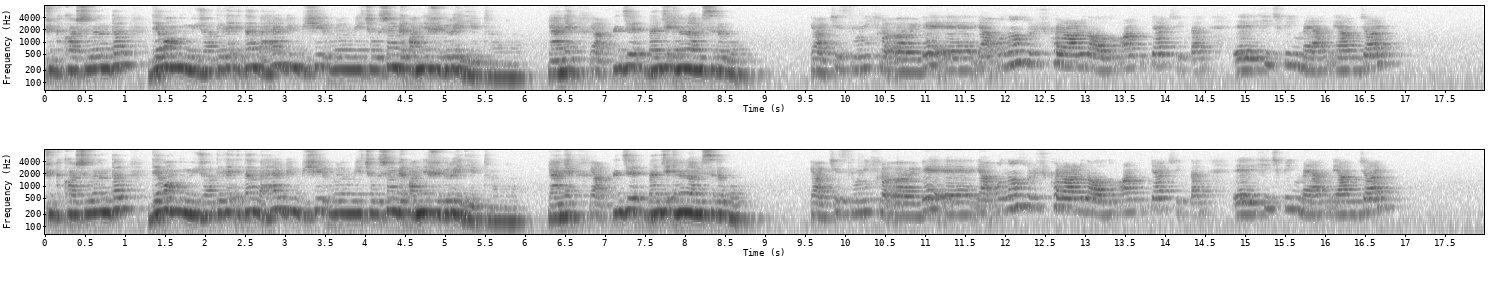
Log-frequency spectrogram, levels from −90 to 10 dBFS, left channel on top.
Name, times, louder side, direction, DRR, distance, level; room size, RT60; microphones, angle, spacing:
voice 1, 0.0-5.9 6.3-6.8 7.1-8.7, right 2 dB, 15° right, -3 dB, 0.5 m, -26 dB
voice 2, 9.6-16.7, equal, 70° right, 1 dB, 0.8 m, -35 dB
4.6 x 2.2 x 2.4 m, 0.64 s
head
